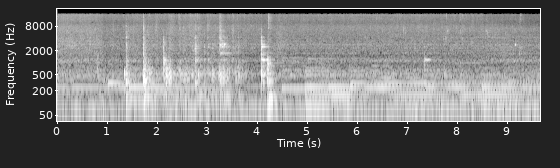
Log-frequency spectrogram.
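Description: A wooden spoon stirs and scrapes a thick onion and spice paste frying in an aluminium pot, which sizzles steadily. There are several sharp scrapes and knocks against the pot in the first four seconds, then only the quieter sizzle.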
